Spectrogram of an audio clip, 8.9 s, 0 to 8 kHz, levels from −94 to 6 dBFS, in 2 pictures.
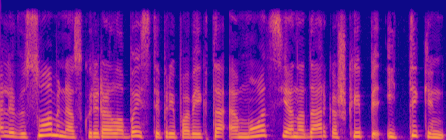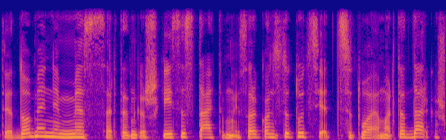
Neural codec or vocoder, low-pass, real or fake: none; 7.2 kHz; real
